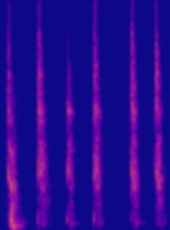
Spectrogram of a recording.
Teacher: in the case of the T, it's voiceless, it's alveolar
